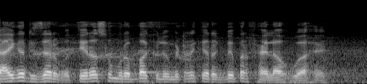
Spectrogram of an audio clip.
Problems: constant background noise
